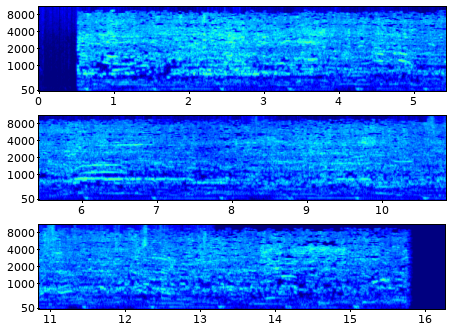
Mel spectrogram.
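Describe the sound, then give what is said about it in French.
Steady crowd chatter on a bar terrace at night in Kinshasa, where the President of the Republic drinks a beer among the crowd; many overlapping voices blend into a loud, continuous babble with a low rumble underneath, holding at an even level throughout. “voilà, donc euh, comme, un, comme n'importe qui, hein, il est euh, en train de boire sa bière dans, la foule.”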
